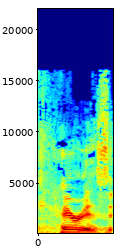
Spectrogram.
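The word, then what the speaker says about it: charis (χάρις): This idea of grace that we're talking about today, in the Greek, it's pronounced charis, and this word charis is used to describe an undeserved gift received or given by someone else.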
